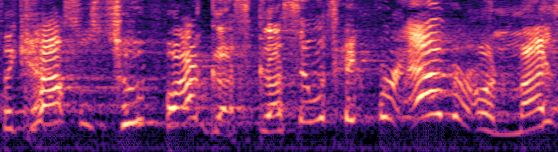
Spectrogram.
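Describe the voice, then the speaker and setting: A put-on character voice at a fairly quick pace over clear background noise. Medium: stage play.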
